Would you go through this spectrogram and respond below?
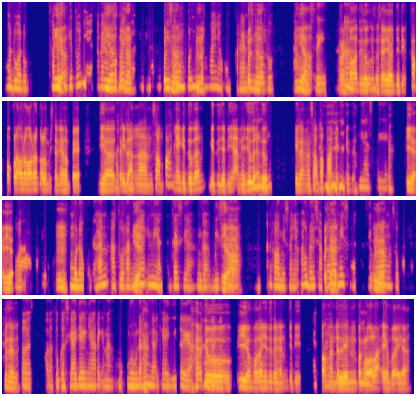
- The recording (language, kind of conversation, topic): Indonesian, unstructured, Apa yang kamu pikirkan saat destinasi wisata yang kamu pilih dipenuhi sampah?
- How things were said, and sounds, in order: distorted speech; static; chuckle; chuckle; chuckle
